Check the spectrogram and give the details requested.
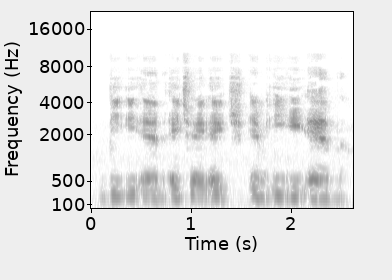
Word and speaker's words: Benhameen: It's at Benhameen, BenHahmeen. That's it's Spanish for Benjamin. Only it's phonetically spelled.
